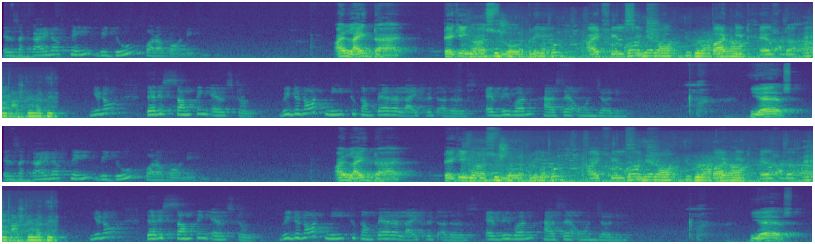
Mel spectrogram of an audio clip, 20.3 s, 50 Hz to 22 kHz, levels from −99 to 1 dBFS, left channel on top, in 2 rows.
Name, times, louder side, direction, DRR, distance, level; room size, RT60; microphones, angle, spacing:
voice 1, 0.0-2.4 11.2-13.3 13.6-18.0, left 1 dB, 20° left, 5 dB, 1.7 m, -37 dB
voice 2, 4.2-5.0 5.5-10.3 18.7-19.0 19.5-20.0, left 2 dB, 45° left, 7 dB, 1.8 m, -25 dB
sound 1, 5.7-10.8, right 1 dB, 10° right, 0.9 m, -24 dB
20.5 x 20.0 x 7.9 m, 0.62 s
head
